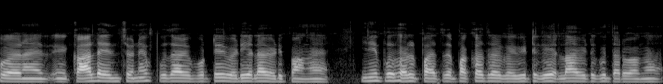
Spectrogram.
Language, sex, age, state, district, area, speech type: Tamil, male, 18-30, Tamil Nadu, Tiruchirappalli, rural, spontaneous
